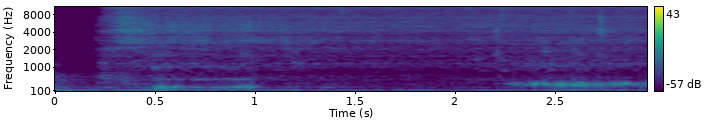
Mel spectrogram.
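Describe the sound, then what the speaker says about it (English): Water dribbles off a wet hand into a shaving bowl in a soft, faint trickle, with small splashy surges near the start and end and no talking. "I just let it kind of dribble into the bowl"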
